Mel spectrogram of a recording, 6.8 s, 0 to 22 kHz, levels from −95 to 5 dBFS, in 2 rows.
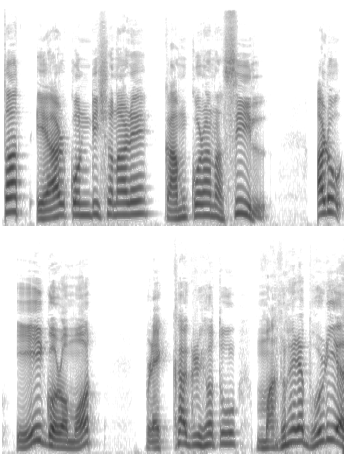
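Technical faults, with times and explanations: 6.25 s, compressed frames skipped: about three encoded frames of 23.2 ms each were missing or rejected by the decoder, so the speech jumps ahead by around 70 ms.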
